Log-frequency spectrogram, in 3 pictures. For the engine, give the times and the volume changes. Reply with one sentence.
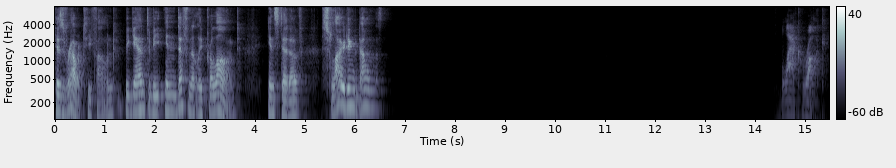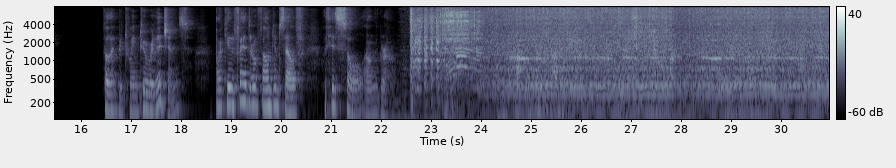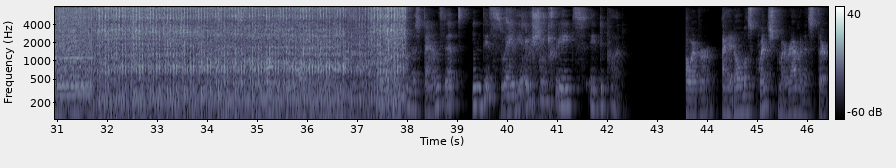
You can hear the engine from 22.4 to 38.0 s, at a steady volume.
